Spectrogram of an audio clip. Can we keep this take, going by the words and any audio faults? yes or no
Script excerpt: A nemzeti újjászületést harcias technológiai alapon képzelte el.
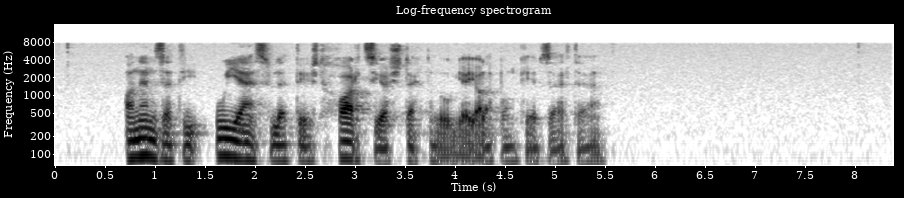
yes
